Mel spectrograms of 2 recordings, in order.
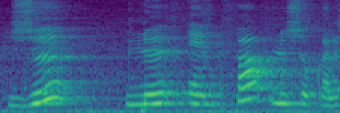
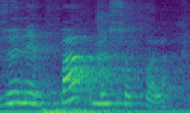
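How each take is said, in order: First: Ne is said as its own syllable before aime. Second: Ne loses its vowel and joins onto aime. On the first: The speaker calls it wrong. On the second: The speaker calls it right.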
